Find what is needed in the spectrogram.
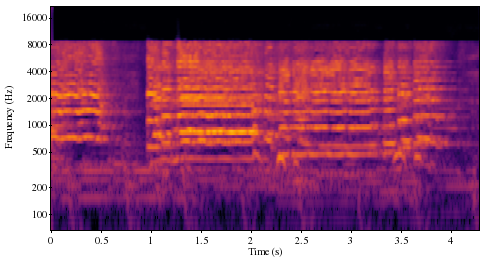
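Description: A saxophone playing a melody in long held notes, with a short break just before a second in, heard through a phone's live-stream recording.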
